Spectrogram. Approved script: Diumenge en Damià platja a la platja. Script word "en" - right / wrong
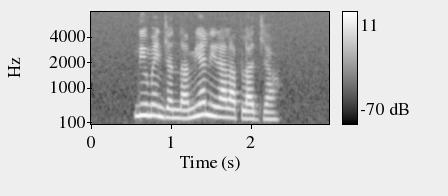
right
